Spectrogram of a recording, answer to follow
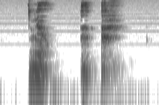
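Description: A man's voice saying "yeah", followed by two short voice sounds about a second in.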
